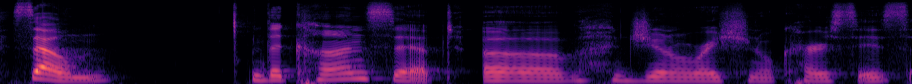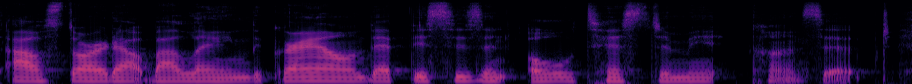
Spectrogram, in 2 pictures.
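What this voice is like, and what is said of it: Out of breath, breathless speech. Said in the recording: “I'm out of breath, y'all, because I've been moving a lot around”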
